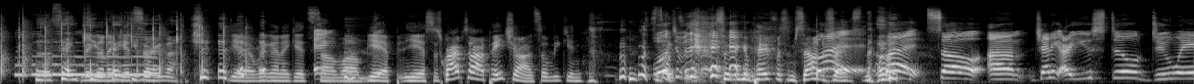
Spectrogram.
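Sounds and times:
clapping: 0.0 - 2.7
laughter: 0.2 - 2.9, 5.9 - 9.1
speech: 0.4 - 11.9.

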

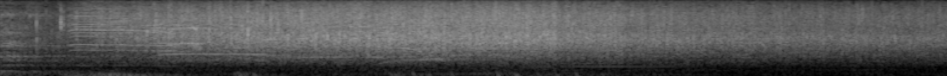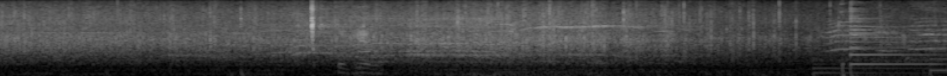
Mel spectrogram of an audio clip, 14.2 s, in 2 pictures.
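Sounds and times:
audience applause: 0.2 - 13.9.

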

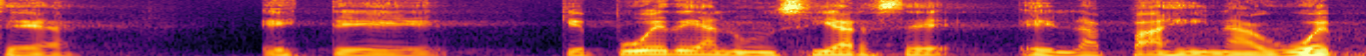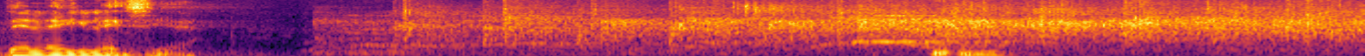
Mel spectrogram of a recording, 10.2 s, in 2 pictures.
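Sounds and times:
speech: 0.0 - 0.4, 1.0 - 5.9, 8.6 - 9.0
audience applause: 6.4 - 10.2.

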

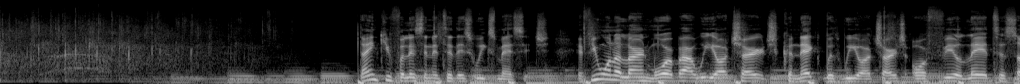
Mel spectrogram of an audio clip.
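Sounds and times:
church congregation clapping: 0.0 - 3.1
speech: 2.3 - 10.1.

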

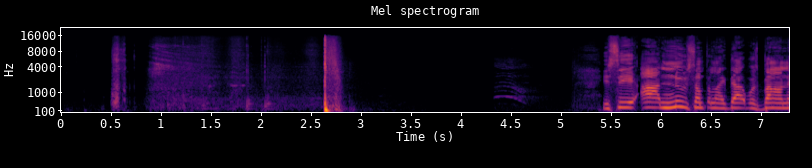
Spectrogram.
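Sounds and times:
balloon bursting with a loud sharp pop: 2.6 - 3.0
speech: 5.4 - 7.2.

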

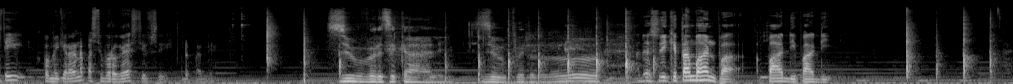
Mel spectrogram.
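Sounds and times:
speech: 0.0 - 2.4, 3.3 - 8.4
hand clapping: 2.6 - 3.7, 4.4 - 7.0, 9.0 - 10.1.

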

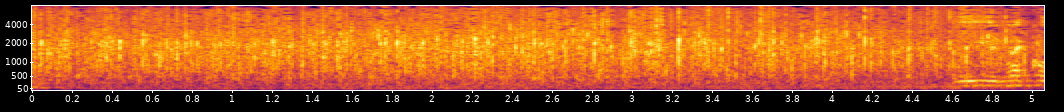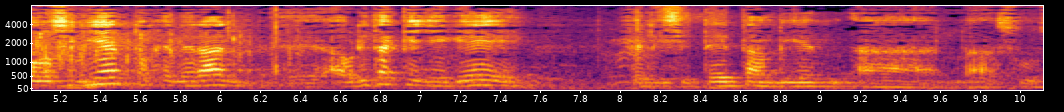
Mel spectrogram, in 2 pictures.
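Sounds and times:
audience applause: 0.0 - 6.3
speech: 4.6 - 10.0.

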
